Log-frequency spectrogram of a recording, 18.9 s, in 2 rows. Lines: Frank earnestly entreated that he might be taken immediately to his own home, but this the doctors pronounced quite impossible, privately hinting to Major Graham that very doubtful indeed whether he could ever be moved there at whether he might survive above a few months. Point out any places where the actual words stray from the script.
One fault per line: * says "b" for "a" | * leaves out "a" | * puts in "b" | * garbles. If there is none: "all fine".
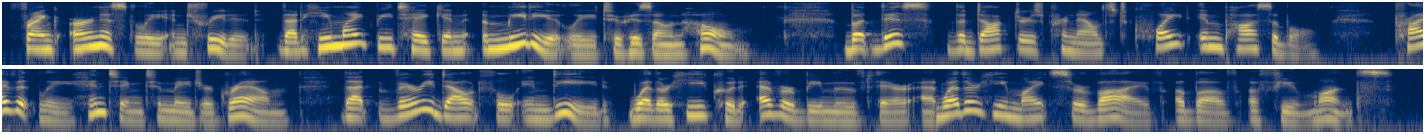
all fine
